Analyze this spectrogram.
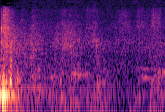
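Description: A walking frame knocks softly on the floor.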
